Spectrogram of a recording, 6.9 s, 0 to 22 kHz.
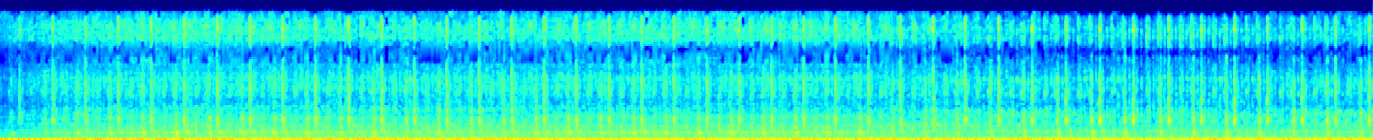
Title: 19 Audi RS5 B9 ticking sound. Anyone know what might be this? #audi #rs5 #b9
